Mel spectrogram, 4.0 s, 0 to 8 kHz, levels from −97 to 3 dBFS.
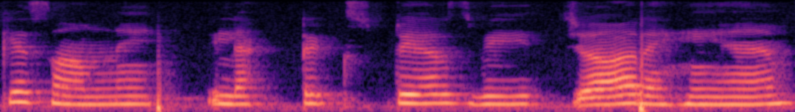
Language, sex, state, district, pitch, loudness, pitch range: Hindi, female, Punjab, Fazilka, 215 Hz, -18 LUFS, 210-235 Hz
